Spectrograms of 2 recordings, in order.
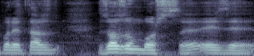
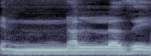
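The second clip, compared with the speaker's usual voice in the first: slow chanted ইন্নাল্লাযী with held n and long ee; one-alif elongation; much slower than usual. Shown as a demonstration. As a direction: chant it, stretching the end of ইন্নাল্লাযী. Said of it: "এক আলিফ টানতে হবে". (ইন্নাল্লাযী সুরে টেনে)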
